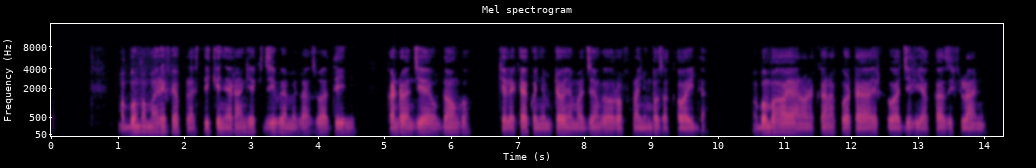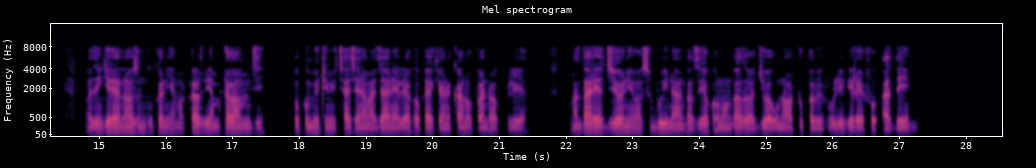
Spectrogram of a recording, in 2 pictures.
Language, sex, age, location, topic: Swahili, male, 18-24, Nairobi, government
